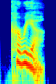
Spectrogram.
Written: korea south

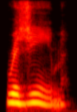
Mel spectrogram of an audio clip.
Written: regime

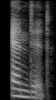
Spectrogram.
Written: ended

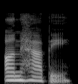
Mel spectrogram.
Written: unhappy

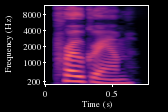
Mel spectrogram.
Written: program

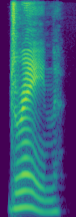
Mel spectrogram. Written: drain

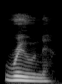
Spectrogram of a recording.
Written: rune

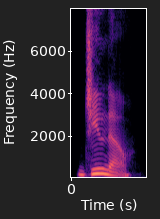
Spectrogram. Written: juneau

